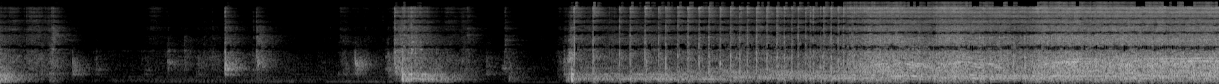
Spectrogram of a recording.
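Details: Poulan 2775 chainsaw after sprocket and clutch replacement, air filter cleaned, plug gapped and chain tensioned: several sharp pull-start tugs, then it catches into an even, rising two-stroke buzz with no misfire; normal running.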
